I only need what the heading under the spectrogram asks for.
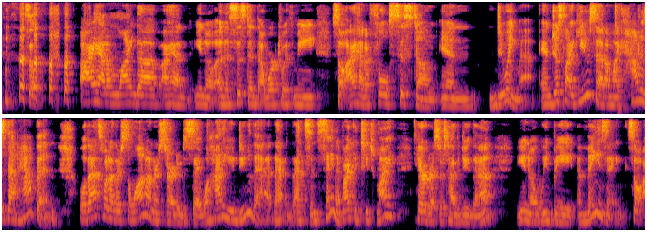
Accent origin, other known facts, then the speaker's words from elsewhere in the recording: San Diego, California, United States; I grew up in California, in San Diego.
